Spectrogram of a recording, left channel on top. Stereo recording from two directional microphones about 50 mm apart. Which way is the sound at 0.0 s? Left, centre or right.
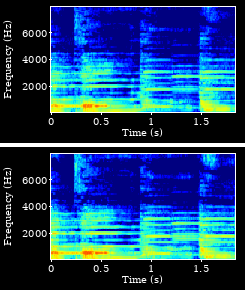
Right.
